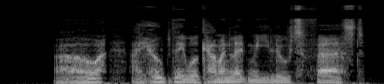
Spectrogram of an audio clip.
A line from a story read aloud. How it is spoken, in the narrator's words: Temeraire murmured, fretful at the prospect of a rescue in which he had no say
